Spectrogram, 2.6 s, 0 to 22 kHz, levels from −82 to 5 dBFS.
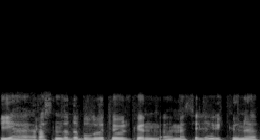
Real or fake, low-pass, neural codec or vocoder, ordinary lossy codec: fake; 7.2 kHz; vocoder, 44.1 kHz, 128 mel bands every 512 samples, BigVGAN v2; Opus, 24 kbps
